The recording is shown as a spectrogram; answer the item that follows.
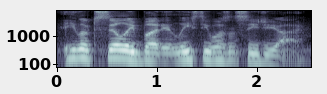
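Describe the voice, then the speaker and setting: A man co-hosting a casual podcast, talking in a relaxed, agreeable way. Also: mid-range voice, normal speed. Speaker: podcast co-host. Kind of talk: casual chat.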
